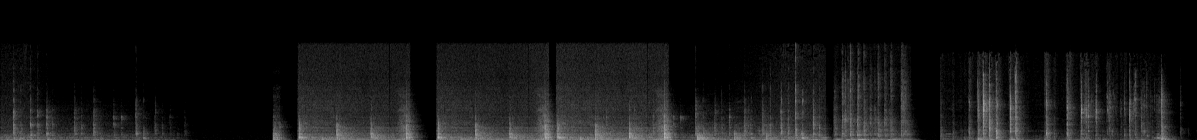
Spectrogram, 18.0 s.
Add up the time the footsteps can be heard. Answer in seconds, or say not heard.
8 s.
